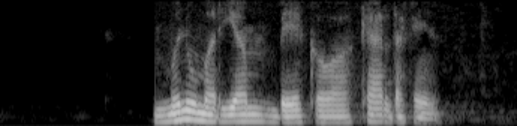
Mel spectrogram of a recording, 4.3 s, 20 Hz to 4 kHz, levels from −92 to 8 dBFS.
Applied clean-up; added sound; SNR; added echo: none; none; none; none.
